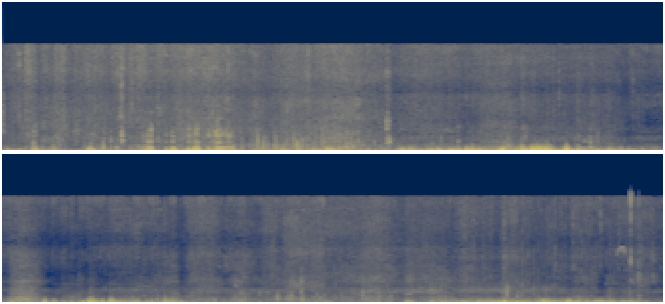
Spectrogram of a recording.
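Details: Six rare breed Oxford Sandy and Black boars, happy pigs on a winter forage between storms; low, rough grunts come in dense irregular bursts, louder midway, with rustling and snuffling as they root about.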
